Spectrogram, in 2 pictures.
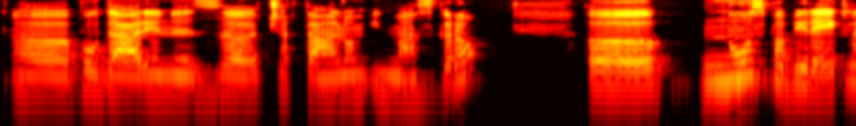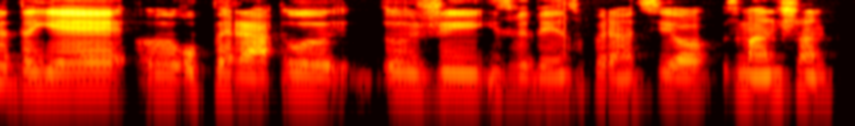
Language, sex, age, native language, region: Slovenian, female, 30-49, Slovenian, Central Slovenia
